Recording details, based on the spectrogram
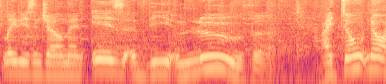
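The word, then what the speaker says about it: Löwe: She said it's pronounced Louvre. Louvre. That's how you say lion in German.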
